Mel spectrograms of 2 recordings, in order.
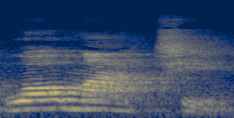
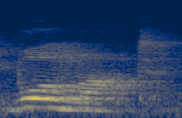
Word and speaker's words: Walmart: É a Walmart. Walmart. Hã? Walmart. Walmart. Tá vendo? De novo a história do t, t, t. Bem delicado, né?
